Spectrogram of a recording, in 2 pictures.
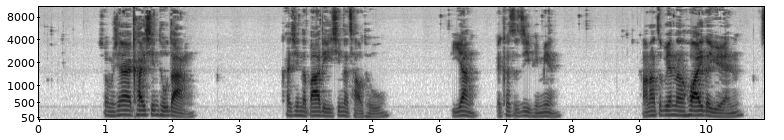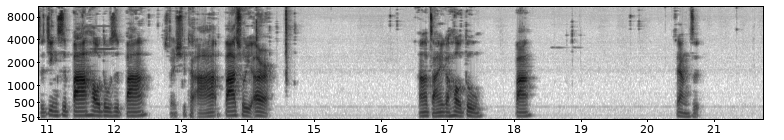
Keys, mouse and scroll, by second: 1.4 click, 3.7 click, 4.2 click, 5.8 click, 7.3 click, 7.9 click, 9.3 click, 10.7 click, 11.3 click, 11.9 Escape, 12.3 click, 12.8-14.6 typing, 15.9 click, 16.9 click, 18.7 8, 19.5 click, 20.0-21.2 drag, 21.2 scroll down 1.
